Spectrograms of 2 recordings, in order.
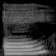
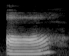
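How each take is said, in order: First: The vowel is said with its long sound. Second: The vowel is said with its short sound. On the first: "The long sounds are basically A" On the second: "The short version of the vowel says A"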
